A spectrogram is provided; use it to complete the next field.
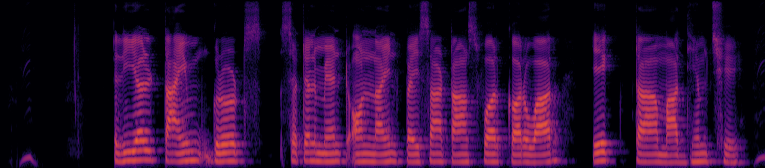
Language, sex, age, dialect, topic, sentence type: Magahi, male, 31-35, Northeastern/Surjapuri, banking, statement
